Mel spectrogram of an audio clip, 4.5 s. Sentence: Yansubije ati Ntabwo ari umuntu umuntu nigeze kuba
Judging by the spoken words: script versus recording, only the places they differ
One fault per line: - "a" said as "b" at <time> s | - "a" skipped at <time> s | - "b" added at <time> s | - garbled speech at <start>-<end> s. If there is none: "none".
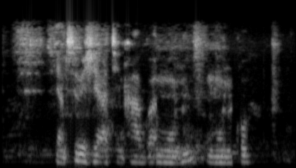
- "ari" skipped at 2.2 s
- "nigeze" skipped at 3.4 s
